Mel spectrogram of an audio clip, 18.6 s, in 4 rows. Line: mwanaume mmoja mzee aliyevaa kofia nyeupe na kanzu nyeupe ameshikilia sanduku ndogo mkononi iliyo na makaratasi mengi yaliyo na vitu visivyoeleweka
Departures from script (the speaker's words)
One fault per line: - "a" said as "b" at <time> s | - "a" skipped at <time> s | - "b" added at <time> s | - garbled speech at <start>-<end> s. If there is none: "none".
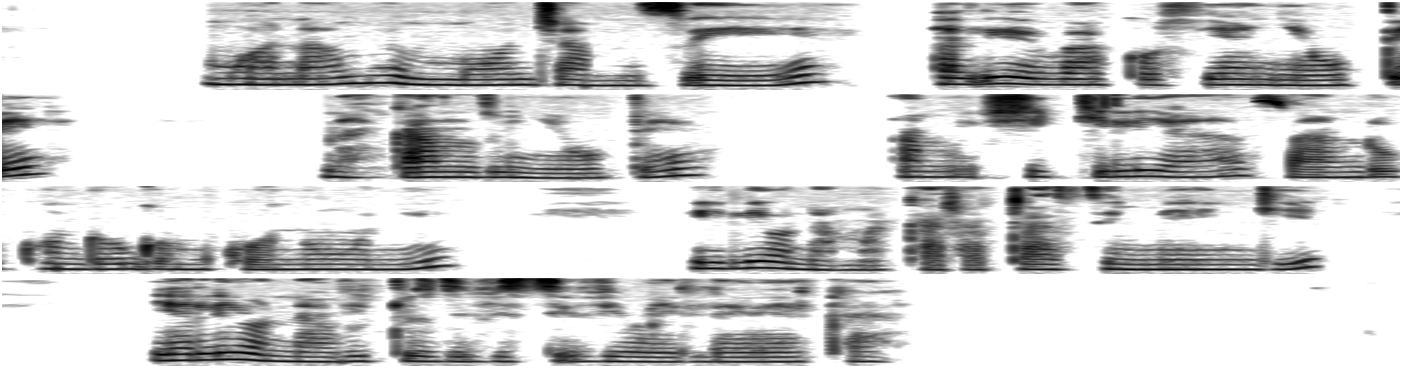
none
